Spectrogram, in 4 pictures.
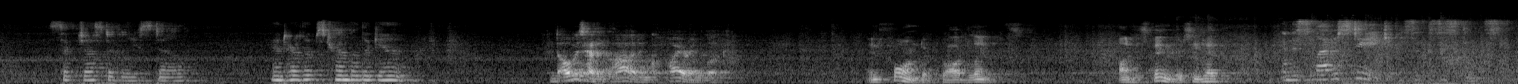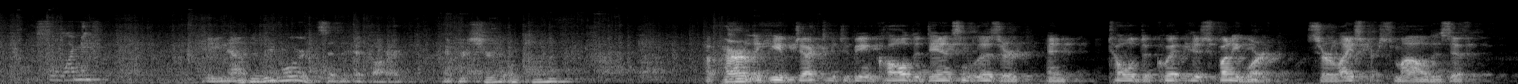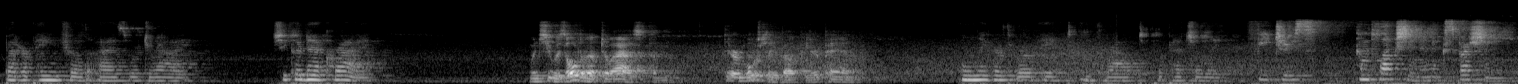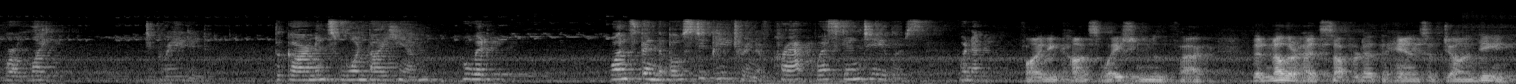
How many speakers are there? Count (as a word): six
